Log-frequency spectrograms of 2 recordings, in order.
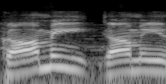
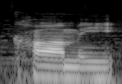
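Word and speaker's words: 神: Gami is actually it's a different pronunciation for kami in Japanese words, and kami being essentially a god or a deity.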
